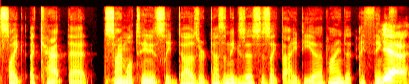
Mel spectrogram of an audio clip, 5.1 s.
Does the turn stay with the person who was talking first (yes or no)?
no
